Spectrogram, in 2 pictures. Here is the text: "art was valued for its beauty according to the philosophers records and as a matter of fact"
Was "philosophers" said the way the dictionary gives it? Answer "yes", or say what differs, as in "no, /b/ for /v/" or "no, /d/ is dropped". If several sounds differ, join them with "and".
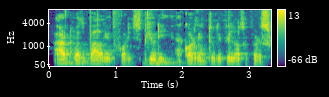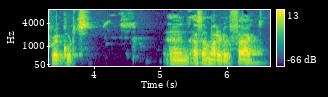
no, /s/ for /z/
